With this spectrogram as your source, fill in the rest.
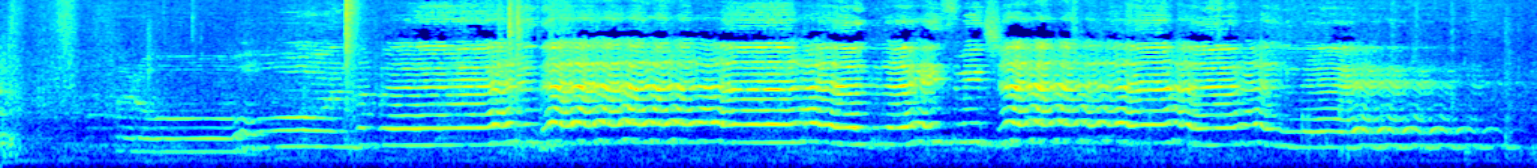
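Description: A choir of young women sings together in a hall.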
